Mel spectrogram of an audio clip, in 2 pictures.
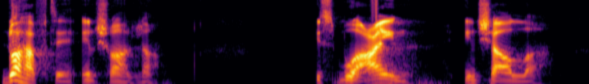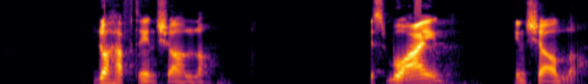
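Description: A man teaching travel phrases, explaining words and repeating them slowly for practice. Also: medium pitch, fairly bright tone. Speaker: language teacher. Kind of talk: phrase lesson with slow repetitions.

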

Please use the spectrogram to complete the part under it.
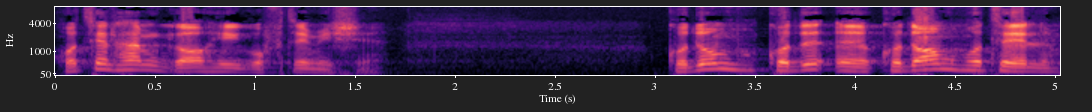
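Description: Man teaching phrases by slow repetition. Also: on the high side, animated, fairly bright tone. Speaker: language teacher. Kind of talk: spoken phrase lesson with repetition.

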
